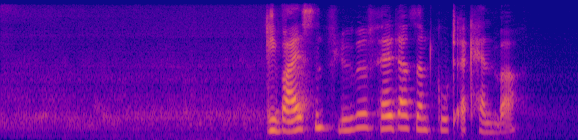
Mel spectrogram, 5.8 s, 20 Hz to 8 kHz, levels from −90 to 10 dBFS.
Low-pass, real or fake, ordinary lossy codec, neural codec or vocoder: 7.2 kHz; fake; none; codec, 16 kHz, 0.8 kbps, ZipCodec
